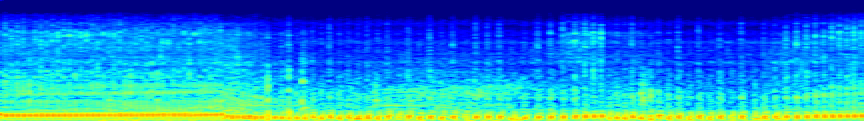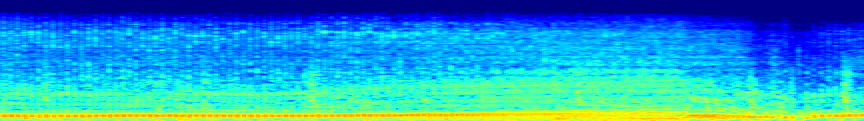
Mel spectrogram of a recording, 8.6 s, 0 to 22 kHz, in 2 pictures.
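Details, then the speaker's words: Chopper build with a new 125cc 4-speed single-cylinder engine, no cover, exhaust cut short for kick-start clearance: harsh, open, popping bark rising and falling with throttle, far too loud. "so uh as you saw we had to cut the exhaust um so now it's just loud it doesn't sound good"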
